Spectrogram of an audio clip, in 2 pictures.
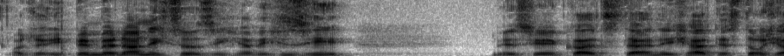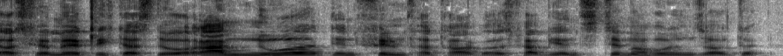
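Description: An actor playing a polite but persistent, dryly sceptical police inspector in a German crime radio play, unhurried and given to hesitant repetitions. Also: male voice, medium pitch, expressive, dry recording, clean studio sound, close to an everyday voice. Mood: dry, insistent.

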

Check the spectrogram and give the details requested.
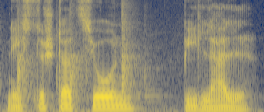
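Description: A man's voice: low-pitched, takes it slowly, noisy background. A man reading scripted first-person radio narration in terse, fragmentary phrases. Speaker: narrator of a radio travel piece. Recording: music behind the voice. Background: music.

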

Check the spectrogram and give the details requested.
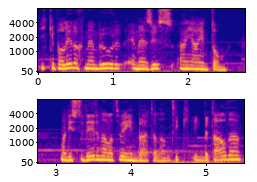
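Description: Actor as a high-voiced, nervous young Flemish man. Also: quick pace, soft background music, lightly acted. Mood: subdued. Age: young adult. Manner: hesitant, defensive. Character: defensive, nervous young male murder witness, evasive and stubborn. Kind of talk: radio drama acting.

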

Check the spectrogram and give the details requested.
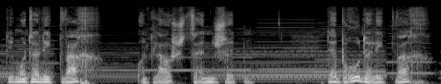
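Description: Man, radio drama narrator, scripted, measured, fairly low pitch, prominent background music.

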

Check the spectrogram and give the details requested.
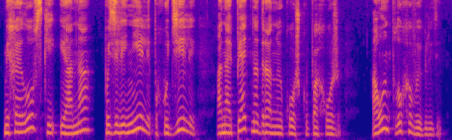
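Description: A woman's voice: sits low, lively intonation, brisk, warm tone. An actress playing a tender, anxious young wife confiding intimately in letters to her husband in a radio play. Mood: reflective, chatty.

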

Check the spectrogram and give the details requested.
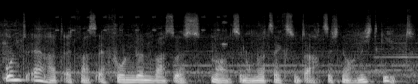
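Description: A man's voice: low-pitched, sing-song, normal speed, gravelly, music in the background. A man narrating a scripted radio feature in a wry storytelling way.

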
